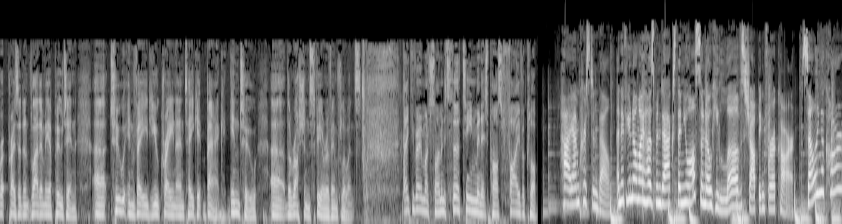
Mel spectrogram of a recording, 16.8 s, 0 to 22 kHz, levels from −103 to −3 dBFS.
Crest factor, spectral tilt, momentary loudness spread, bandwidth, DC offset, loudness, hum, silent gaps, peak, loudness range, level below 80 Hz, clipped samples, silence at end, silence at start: 18 dB; -4 dB/octave; 13 LU; 15 kHz; under 0.1%; -18 LUFS; none; 10.76-10.83 s; 0 dBFS; 10 LU; -32 dBFS; under 0.1%; 0 s; 0 s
